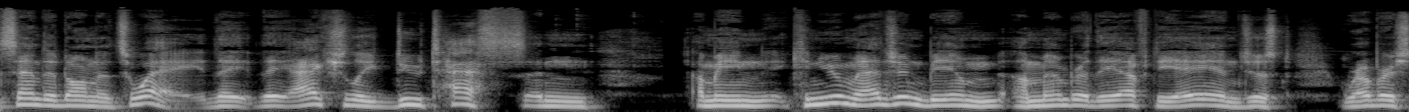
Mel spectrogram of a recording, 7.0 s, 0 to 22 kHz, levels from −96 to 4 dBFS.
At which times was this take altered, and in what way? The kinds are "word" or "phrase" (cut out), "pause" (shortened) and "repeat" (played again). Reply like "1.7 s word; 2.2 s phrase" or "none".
none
